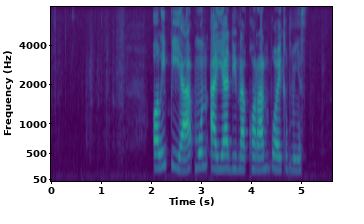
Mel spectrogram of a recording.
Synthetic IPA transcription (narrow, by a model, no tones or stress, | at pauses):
ʔolipiamʊnajadi̤nakoɾanpɔekəmɪs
